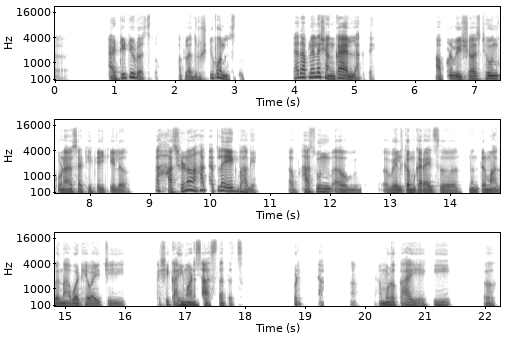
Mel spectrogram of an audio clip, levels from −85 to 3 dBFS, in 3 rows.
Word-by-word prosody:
अ, - - -20 0.9
attitude 185 - +2
असतो, 125 - -10 0.4
आपला 110 - -6
दृष्टिकोन 125 - -1
असतो. - - -13 0.8
त्यात 195 +4 -1
आपल्याला 220 +3 +4
शंका 170 -3 +6
यायला 135 -8 +9
लागते. 90 -4 -8 1.0
आपण 105 +9 -3
विश्वास 130 +1 +2
ठेवून 150 0 +4
कोणासाठी 125 -1 -1
काही 125 -1 -3
केलं 110 -3 -4 0.5
तर - - +1 0.2
हसणं 170 - +3
हा 205 - +2
त्यातला 200 0 -3
एक 175 -1 +7
भाग 130 -10 -2
आहे. 85 - -8 0.8
हसून 145 +5 -1
अ, 115 -3 -6
वेलकम 115 +1 +2
करायचं, 110 -3 -1 0.2
नंतर 110 +1 -2
मागं 110 0 +1
नावं 105 0 +1
ठेवायची 95 -3 -4 0.6
अशी 135 - -6
काही 115 +1 +1
माणसं 125 -3 +3
असतातच. 105 +1 -8 0.9
पण 160 - -5
त्या 170 - -20
हां, - - -15 0.4
हां, - - -18 0.4
त्यामुळे 125 +5 +1
काय 145 +3 -1
आहे, 110 +2 -5
की 130 +2 -6 0.6
अ, 105 -1 -5
125 Hz, 120 wpm, -27 LUFS, 110-145 Hz, 1.0 s, यायला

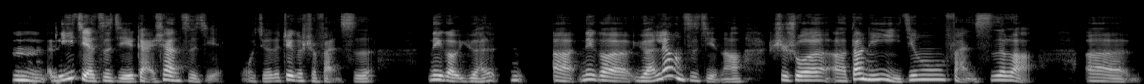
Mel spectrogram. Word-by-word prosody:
嗯， 180 -8 +2
呃， - - -6
理 210 +11 +3
解 225 - +6
自 165 +2 -3
己、 140 -3 +2
改 140 - -1
善 185 +6 +3
自 155 -4 -7
己， 125 - -13
我 145 - -15
觉 140 +1 -7
得 155 - -5
这 205 +6 +4
个 175 - -3
是 165 -3 -5
反 135 - -8
思。 135 -1 -6 0.5
那 215 0 +3
个 160 -6 +3
原 145 +4 -5
嗯， 200 0 -8 0.2
呃， 160 -6 -1
那 225 +1 +1
个 170 -8 +2
原 165 0 +1
谅 360 -10 +4
自 185 -5 -6
己 140 -5 -7
呢， 130 +3 -6 0.2
是 200 - -3
说 195 0 +5
呃， 180 -4 -1
当 240 +6 +5
你 225 +1 +3
已 140 -9 -3
经 225 - 0
反 240 +3 -7
思 205 -2 -1
了， 190 -2 -1 0.5
呃， 150 -6 -4
175 Hz, 215 characters per minute, -22 LUFS, 145-205 Hz, 0.5 s, 解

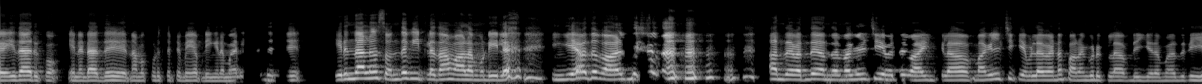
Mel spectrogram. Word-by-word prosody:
இதா 205 +1 +5
இருக்கும். 185 -1 -8
என்னடா 180 0 +1
இது 185 +2 -2 0.2
நம்ம 180 0 -7
குடுத்துட்டமே! 190 -1 -9
அப்படிங்கிற 165 -1 -8
மாதிரி 180 +1 -6 0.2
இருந்துச்சு. 210 -2 -10 0.5
இருந்தாலும் 275 +4 +5
சொந்த 235 +4 +1
வீட்டில 255 -3 0
தான் 235 0 +1
வாழ 220 0 +4
முடியல. 200 0 +2 0.5
இங்கேயாவது 240 +7 +3
வாழ்ந்து 245 +2 +3 1.4
அந்த 235 -1 -1
வந்து 220 +3 0
அந்த 215 -1 -1
மகிழ்ச்சிய 240 +1 -1
வந்து 220 +1 -4
வாங்கிக்கலாம். 200 0 -1 0.2
மகிழ்ச்சிக்கு 235 +1 -4
எவ்வளவு 200 0 +1
வேணா 225 +3 -4
பணம் 195 +1 -6
குடுக்கலாம், 185 -2 -6
அப்படிங்கிற 175 -1 -9
மாதிரி. 185 +2 -7
205 Hz, 150 wpm, -19 LUFS, 185-235 Hz, 1.4 s, இதா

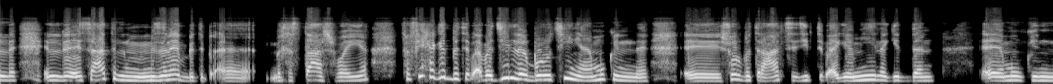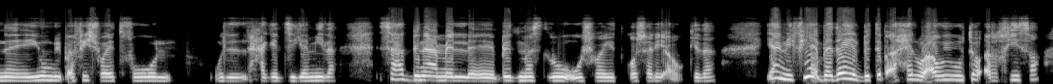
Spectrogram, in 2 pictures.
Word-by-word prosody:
ال 190 0 +1 0.3
ال 190 -1 +2
ساعات 255 +7 0
الميزانية 190 +2 +3
بتبقى 155 -3 -3 0.2
مخستعة 195 +4 0
شوية، 180 +3 -1 0.3
ففي 375 +11 0
حاجات 330 -3 +2
بتبقى 250 -4 0
بديل 240 +3 +4
للprotien 215 +6 +1
يعني 180 -1 +2
ممكن 185 -7 0 0.4
آآ 160 0 +2
شوربة 215 +1 0
العدس 180 +2 0
دي 180 +2 -1
بتبقى 145 -5 -1
جميلة 195 +4 +2
جدًا، 175 0 -2 0.5
آآ 180 0 +3
ممكن 185 -1 +1
يوم 175 +3 +2
بيبقى 185 -1 -1
في 195 - -1
شوية 175 -1 0
فول، 170 -1 -1 0.5
والحاجات 165 0 -3
دي 165 +2 -1
جميلة. 175 +1 0 0.4
ساعات 230 -2 0
بنعمل 185 -3 +2 0.3
بيض 180 -1 -1
مسلوق 335 - +1
وشوية 170 - -1 0.2
كشري 165 0 -1
أو - - -4
كده، 165 +2 -4 0.5
يعني 260 -7 +2
في 325 - +1
بدايل 235 +4 +3
بتبقى 195 +5 -1
حلوة 215 -5 +1
أوي 205 +2 +1
وتبقى 205 -2 -2
رخيصة، 205 +5 -2
185 Hz, 135 wpm, -10 LUFS, 175-210 Hz, 0.5 s, بديل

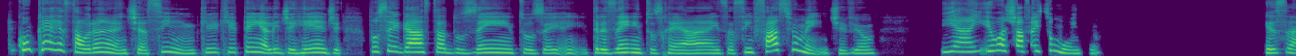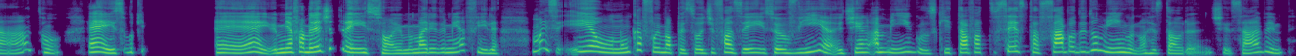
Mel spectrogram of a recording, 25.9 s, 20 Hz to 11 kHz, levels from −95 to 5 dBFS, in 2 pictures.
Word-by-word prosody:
Qualquer 410 +2 +2
restaurante 240 - +1
assim, 195 0 -3
que 240 +5 -5
que 250 +1 -7
tem 270 0 +1
ali 215 +1 +1
de 205 0 -1
rede, 215 -1 0 0.2
você 285 +1 -1
gasta 260 -1 +5
200 215 -1 -2
e 200 - -2
e 200 0 -8
e 200 - -12
300 220 -1 0
reais, 195 -1 -1
assim 195 +6 -3
facilmente, 260 - +2
viu, 195 +1 -5 0.7
e 275 +2 -1
aí 285 +3 -1
eu 325 +3 +3
achava 315 -2 +4
isso 320 +3 -4
muito. 195 -3 -4 1.7
Exato, 220 - -2 0.3
é 260 -2 +7
isso, 210 +3 0
porque 255 +8 -9 0.7
é, 225 +2 +2
e 185 - -6
a 205 - +1
minha 245 +2 +6
família 270 +1 +6
é - - -3
de 465 - -2
3, 235 - +2
só 185 -3 0
eu, 185 +1 -3
meu 195 - -2
marido 235 +1 +1
e - - -2
minha 255 +9 -1
filha, 200 - -4 0.3
mas 390 +6 -3
eu 300 - +2
nunca 245 - 0
fui 270 -7 -3
uma 230 -2 +3
pessoa 205 -1 -3
de 215 +3 -6
fazer 225 -2 +2
isso. 220 -3 -3
Eu 210 -1 +3
via, 240 - -1
eu 195 - -4
tinha 245 +5 -1
amigos 245 -5 -2
que 225 - -7
estava 230 +2 +2
sexta, 295 -4 -3
sábado 270 +4 +4
e - - -4
domingo 255 - 0
no 175 0 -9
restaurante, 195 +5 -6
sabe? 220 +2 -2
235 Hz, 155 wpm, -21 LUFS, 205-265 Hz, 1.7 s, é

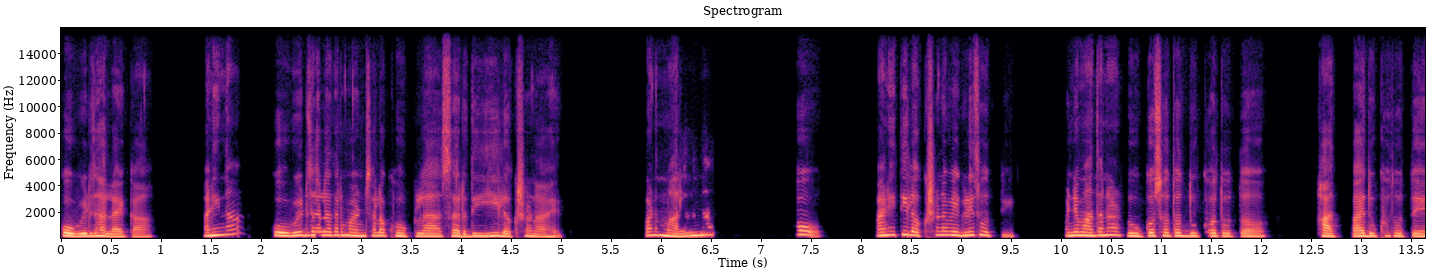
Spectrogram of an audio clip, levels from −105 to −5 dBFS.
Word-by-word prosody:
COVID 200 -2 +5
झालाय 185 -4 +2
का? 170 0 -6 0.5
आणि 240 +4 +4
ना 315 +5 -5 0.4
कोव्हिड 240 +1 +4
झालं 265 0 -1
तर 260 - -2
माणसाला 230 -1 +1
खोकला, 200 -2 0
सर्दी 195 -1 +1
ही 215 +2 +3
लक्षणं 195 0 -1
आहेत. 170 +1 -3 0.8
पण 260 0 -1
मला 205 +2 +3
ना 275 +2 0 0.9
हो. 305 -2 -1 0.6
आणि 255 +3 +2
ती 305 -2 +1
लक्षणं 275 +2 -1
वेगळीच 265 +2 +1
होती. 255 -2 -4 0.5
म्हणजे 235 +2 +3
माझं 250 0 +4
ना, 275 +1 +1
डोकं 215 +1 +2
सतत 225 -1 +1
दुखत 205 +1 -1
होतं. 195 0 -2 0.6
हात-पाय 200 +1 +2
दुखत 200 +1 -2
होते. 190 0 0
215 Hz, 145 wpm, -23 LUFS, 195-250 Hz, 0.9 s, कोव्हिड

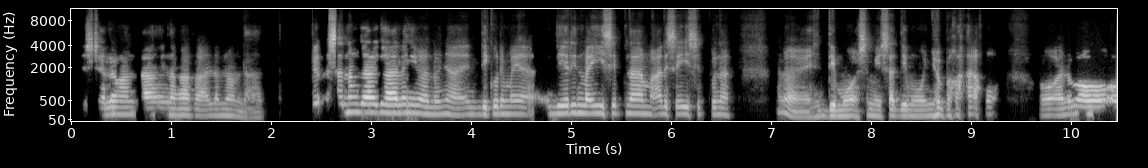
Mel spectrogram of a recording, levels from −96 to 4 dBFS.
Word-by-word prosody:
siya 150 - -2
lang 165 +1 +1
ang 160 0 -3
tanging 155 0 0
nakakaalam 140 -2 -2
ng 135 -3 -5
lahat 100 0 -12 0.5
pero - - -5
saan 210 -1 +5
nanggagaling 200 -1 +6
yung 180 - +2
ano, 160 - -4
niya 155 -2 -3
hindi 160 0 -3
ko 175 +2 -3
rin 170 - -3
ma 170 - -2 0.2
hindi 170 +1 -5
rin 190 +1 -1
maisip 185 0 +1
na 180 -1 +3
maalis 165 -1 -1
sa - - -2
isip 165 -1 -3
ko 160 - -5
na 155 -2 -4 0.5
ano - - -6 0.4
demo 130 +1 +1 0.2
may 130 -2 -4
sa 135 - +2
demonyo 130 +2 -3
baka 135 -3 -2
ako - - -9 0.5
o 140 +1 -1
ano 145 +3 0
ba, 180 - +2
oo, 170 0 +8
160 Hz, 210 wpm, -22 LUFS, 140-175 Hz, 0.5 s, oo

